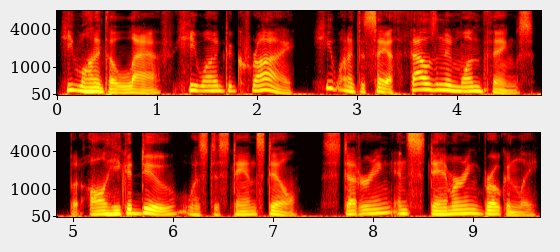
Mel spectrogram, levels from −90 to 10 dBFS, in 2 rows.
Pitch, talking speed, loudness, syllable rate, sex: 135 Hz, 185 wpm, -18 LUFS, 4.6 syllables/s, male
